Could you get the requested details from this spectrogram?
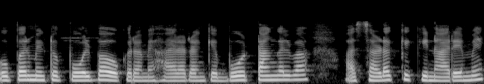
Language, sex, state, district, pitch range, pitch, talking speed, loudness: Bhojpuri, female, Uttar Pradesh, Ghazipur, 175-205 Hz, 190 Hz, 245 wpm, -16 LUFS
